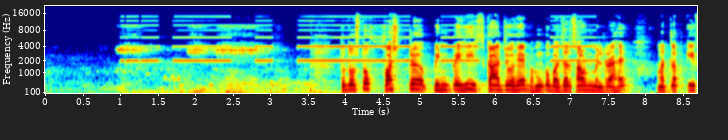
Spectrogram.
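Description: A multimeter beeps with short, steady high tones.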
